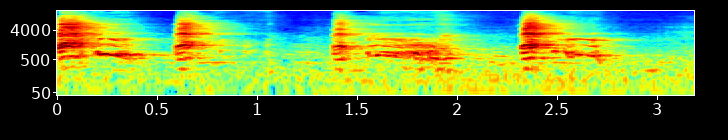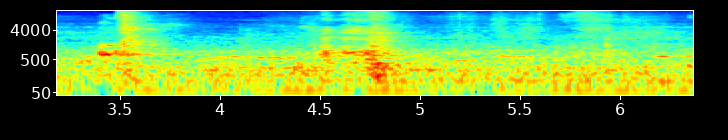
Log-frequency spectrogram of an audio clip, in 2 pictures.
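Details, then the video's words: Pet female dog that spins and makes an annoying noise whenever she hears a strange sound; short, harsh, high-pitched bursts repeat irregularly in a small room, fading toward the end. "Most annoying dog noise"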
